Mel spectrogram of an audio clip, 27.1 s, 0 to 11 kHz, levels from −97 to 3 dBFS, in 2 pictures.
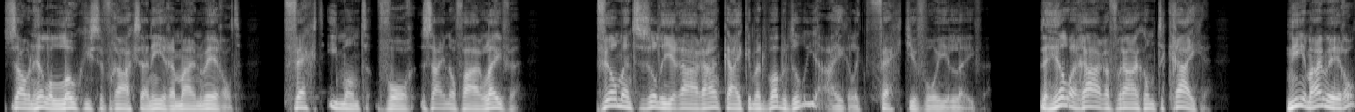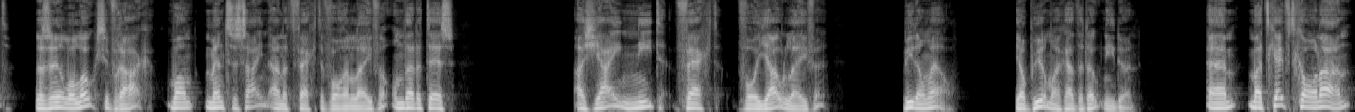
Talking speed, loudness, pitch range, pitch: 190 wpm, -21 LUFS, 110-145 Hz, 130 Hz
